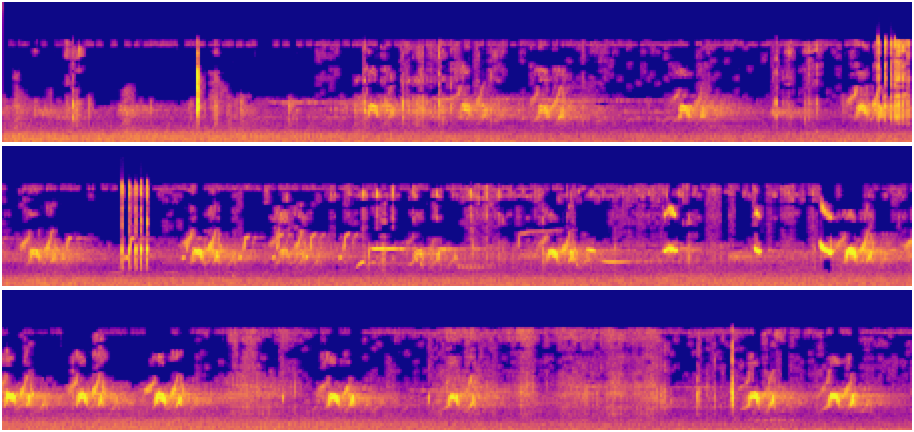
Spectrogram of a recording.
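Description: Small birds chirping, many short high calls repeated over and over, over a steady low rushing background noise.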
